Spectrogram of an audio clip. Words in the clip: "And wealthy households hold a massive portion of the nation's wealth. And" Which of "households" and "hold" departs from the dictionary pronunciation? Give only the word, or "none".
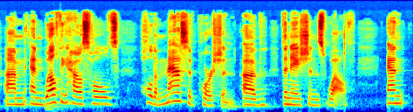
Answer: none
